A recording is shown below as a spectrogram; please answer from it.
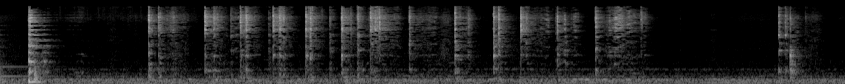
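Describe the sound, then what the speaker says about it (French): A spoon stirs a teaspoon of butter into cream in a bowl, making a run of quick metallic clinks and scrapes in an irregular rhythm, close and clear, with a quiet pause partway through. "Et je vais mélanger cette cuillère à café de beurre."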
